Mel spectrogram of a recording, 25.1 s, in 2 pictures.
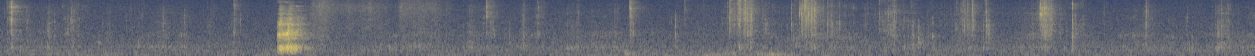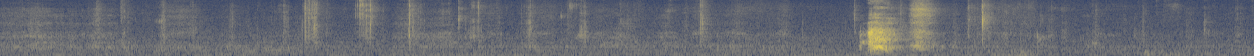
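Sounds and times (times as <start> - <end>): crisp crunching: 6.8 - 19.7.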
